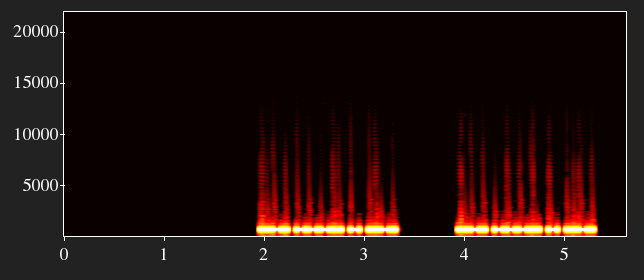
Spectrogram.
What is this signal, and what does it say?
Morse code, heard as a keyed tone, about 40 wpm, 700 Hz. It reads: F8TF F8TF
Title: DXCC-100 Call Signs - 4 Characters - Repeated 2x - 40wpm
